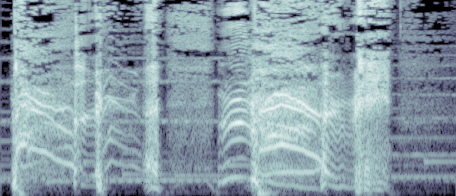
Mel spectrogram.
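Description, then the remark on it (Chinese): An old man in a fit of harsh, violent coughing: around seven rough bursts in quick, uneven succession, broken by strained, groaning breaths, loud and raw over a faint steady hum. “老人说到这里，再次猛烈的咳嗽起来，几乎要咳出血来。”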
